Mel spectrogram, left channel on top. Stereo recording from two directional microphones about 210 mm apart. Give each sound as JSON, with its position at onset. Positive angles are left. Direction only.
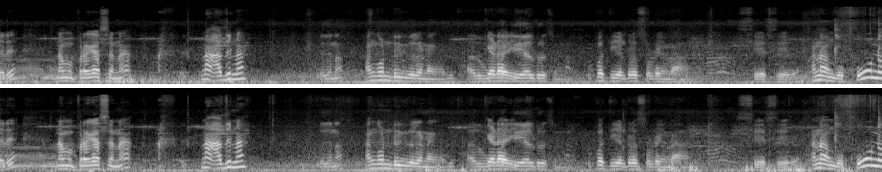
{"t": 0.0, "sound": "speech", "side_deg": -5}
{"t": 3.6, "sound": "speech", "side_deg": 0}
{"t": 5.1, "sound": "speech", "side_deg": 35}
{"t": 5.9, "sound": "speech", "side_deg": 0}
